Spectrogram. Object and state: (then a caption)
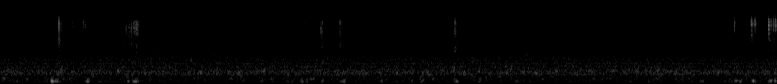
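Fabric climbing chalk bag being scratched. Long painted nails scratch and rub the fabric of a small, hollow, black and green padded nylon/polyester climbing chalk bag lying on a desk. Soft, bright scratching and rustling sits under a low hiss, broken by about nine short, sharp scrapes that stop almost instantly. The last few cluster together near the end.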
